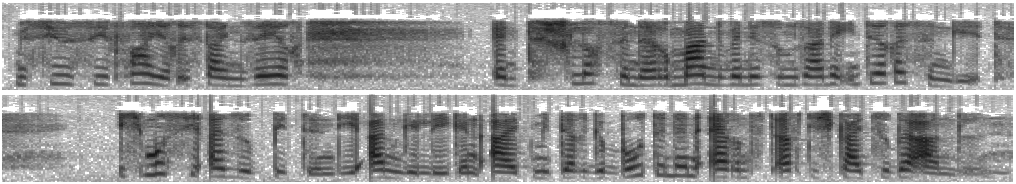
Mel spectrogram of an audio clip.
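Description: Radio play: imperious businesswoman, French accent, formal and measured, rough-edged but bright tone. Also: high voice, poor audio. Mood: coolly insistent. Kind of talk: radio drama acting.

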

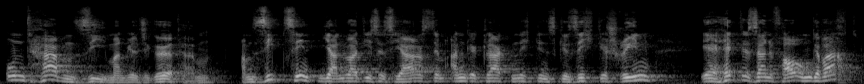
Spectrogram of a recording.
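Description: Pointed, high-pitched male prosecutor. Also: expressive, normal speed, a bit bright. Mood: formal, probing. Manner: formal, pointed, ironic cross-examining. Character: sharp, insistent male prosecutor in a courtroom. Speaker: actor in radio drama. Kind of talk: German radio drama acting.

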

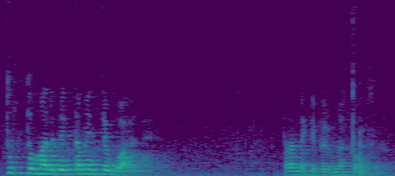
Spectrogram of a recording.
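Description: An actor playing a grieving, war-weary young soldier in a solemn, measured theatrical monologue. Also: male voice, on the high side, a little mellow, natural voice. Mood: grief-stricken. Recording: echoey stage hall, faint noise.

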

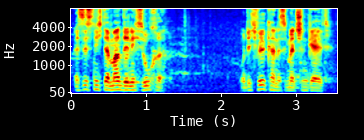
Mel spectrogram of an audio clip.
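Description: An actor playing a grim, haunted sailor bent on revenge, terse and intense, in a radio play. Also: male voice, mid-range voice, moderate pace, a bit bright, close to an everyday voice. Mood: grimly resolved. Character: grim, vengeful stocky sailor, hard and haunted. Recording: long hall reverb, faint background noise.

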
